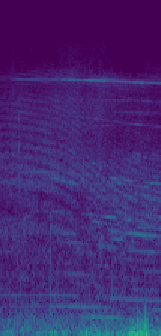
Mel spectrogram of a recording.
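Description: Faint, distant whine of an electric RC airplane's brushless motor and propeller in flight, turning a smaller replacement prop, with several thin tones that glide slightly. A low rumble grows louder near the end.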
